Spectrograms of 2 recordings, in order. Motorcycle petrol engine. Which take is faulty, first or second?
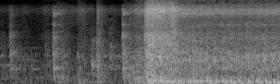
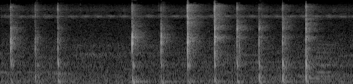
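second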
